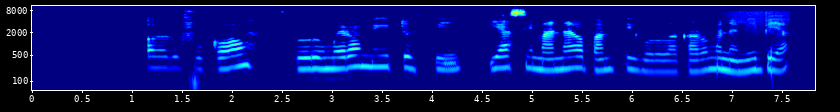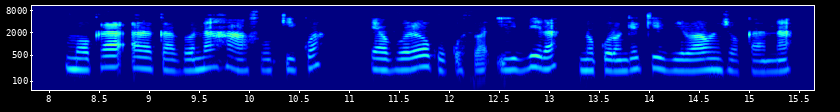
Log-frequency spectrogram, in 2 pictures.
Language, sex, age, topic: Oshiwambo, female, 25-35, agriculture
